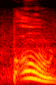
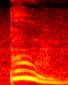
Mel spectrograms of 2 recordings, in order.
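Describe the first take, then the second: First: Said in the usual way. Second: High, loud yelled boom; shouted gunshot boom. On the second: Retold or imitated. Telling friends about a bullet hit, loud shouted boom. Imitating bullet hitting him.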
